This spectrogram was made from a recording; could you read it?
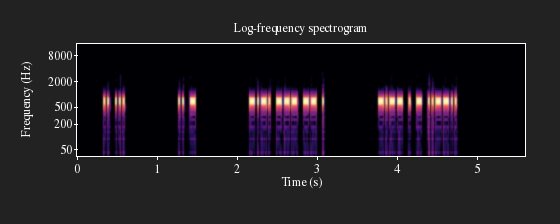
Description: Morse code, heard as a keyed tone, about 50 wpm, 700 Hz. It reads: IS IT COME YET?
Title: 4x Word-Spacing - Sentences from Top 500 Words - 50wpm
